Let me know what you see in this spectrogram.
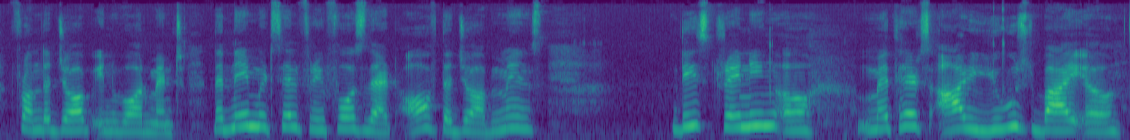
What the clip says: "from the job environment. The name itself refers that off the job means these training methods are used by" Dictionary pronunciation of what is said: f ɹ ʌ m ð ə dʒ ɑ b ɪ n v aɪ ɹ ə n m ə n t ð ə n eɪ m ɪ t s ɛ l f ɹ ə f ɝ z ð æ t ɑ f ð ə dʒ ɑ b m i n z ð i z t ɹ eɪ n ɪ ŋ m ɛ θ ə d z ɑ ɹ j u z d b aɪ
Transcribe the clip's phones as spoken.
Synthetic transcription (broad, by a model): f ɹ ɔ m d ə dʒ ɑ b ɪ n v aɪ ɹ m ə n t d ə n eɪ m ɪ t s ɛ l f ɹ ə f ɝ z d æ t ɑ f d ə dʒ ɑ b m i n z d i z t ɹ eɪ n ɪ ŋ m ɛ t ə d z ɑ ɹ j u z d b aɪ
